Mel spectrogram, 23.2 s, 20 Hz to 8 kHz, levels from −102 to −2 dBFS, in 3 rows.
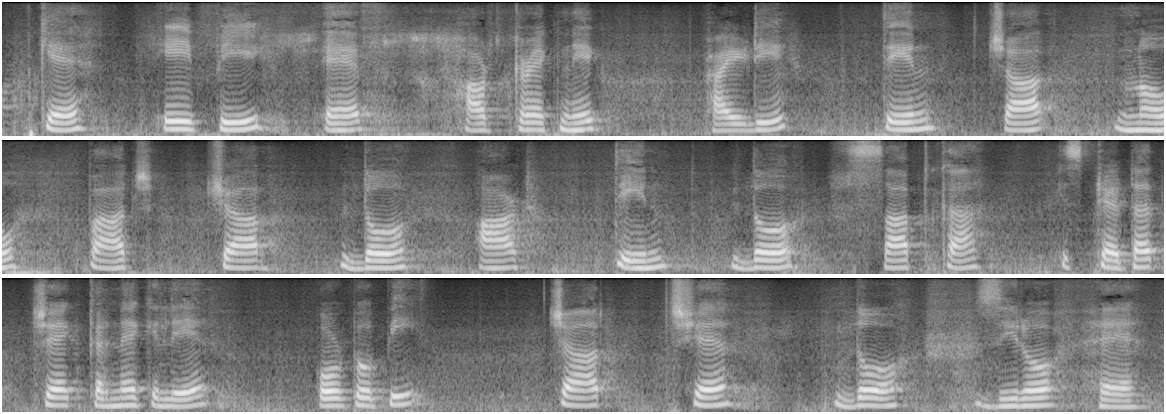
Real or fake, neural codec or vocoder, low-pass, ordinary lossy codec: fake; codec, 16 kHz, 1 kbps, X-Codec, WavLM features, trained on Multilingual LibriSpeech; none; none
